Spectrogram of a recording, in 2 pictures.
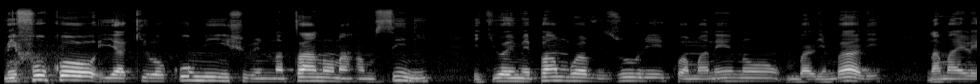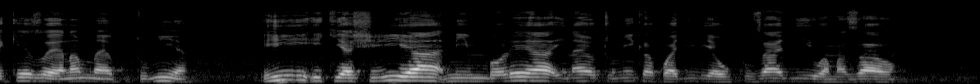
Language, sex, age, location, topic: Swahili, male, 36-49, Dar es Salaam, agriculture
